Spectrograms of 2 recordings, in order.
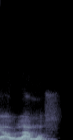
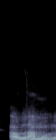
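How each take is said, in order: First: "hablamos" as aulamos, B turned into U; popular mispronunciation. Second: "Hablamos" with a clear B before L; correct pronunciation. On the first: Retold or imitated. Teacher showing what people say, imitated. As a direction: say au-LA-mos. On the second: Shown as a demonstration. Teacher giving the standard word, correct. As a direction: say a-BLA-mos. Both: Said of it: "la gente dice hablamos".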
